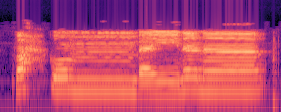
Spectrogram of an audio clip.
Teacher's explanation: یہاں پہ دیکھیں میم سکون کے بعد با آ رہا ہے، آپ نے اخفا کرنا ہے، اور لاسٹ میں الف سے پہلے فتحہ، الف مد ہے، نون کو آپ نے کھینچنا ہے.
